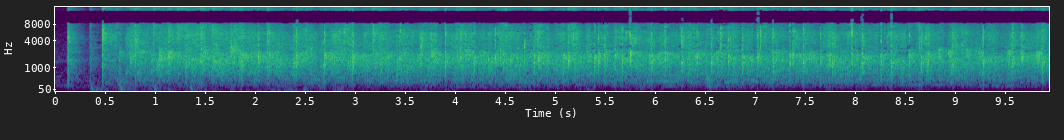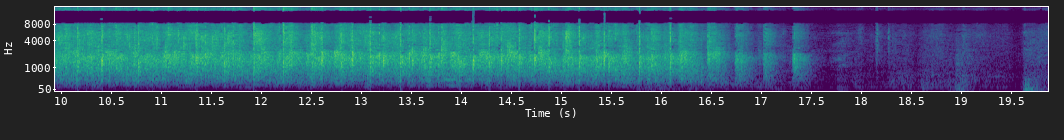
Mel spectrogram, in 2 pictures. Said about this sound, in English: I'd like to thank her on behalf of the department and the community for her long years of service. And we have a nice little clap.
